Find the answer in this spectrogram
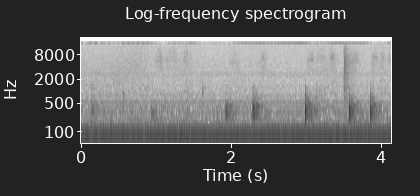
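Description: Marker writing on a whiteboard: a string of faint, short strokes as letters are written, over a steady low hum.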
